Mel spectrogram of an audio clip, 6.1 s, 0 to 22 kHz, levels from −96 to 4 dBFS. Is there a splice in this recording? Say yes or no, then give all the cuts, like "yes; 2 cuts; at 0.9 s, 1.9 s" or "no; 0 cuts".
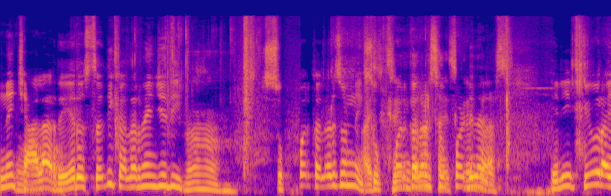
no; 0 cuts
